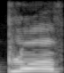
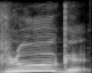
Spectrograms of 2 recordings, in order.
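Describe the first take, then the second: First: The word ends with an f sound. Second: The word ends with a hard g sound. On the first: "ça se prononcera plof. Eh ben pas du tout" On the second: "Donc ploug"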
